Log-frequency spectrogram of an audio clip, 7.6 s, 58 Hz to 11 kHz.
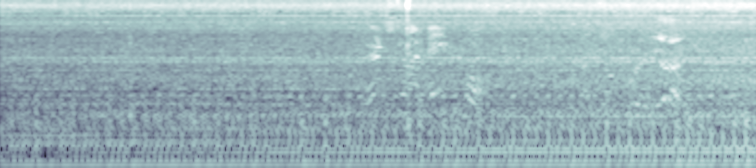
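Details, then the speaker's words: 1963 Pontiac Tempest LeMans with the Trophy 4 engine (half a 389 V8) and four-speed: steady, even four-cylinder beat with a deep exhaust note building slightly with revs, no misses or knocks; runs healthy. "so damn that motor sounds pretty good that sounds way better"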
